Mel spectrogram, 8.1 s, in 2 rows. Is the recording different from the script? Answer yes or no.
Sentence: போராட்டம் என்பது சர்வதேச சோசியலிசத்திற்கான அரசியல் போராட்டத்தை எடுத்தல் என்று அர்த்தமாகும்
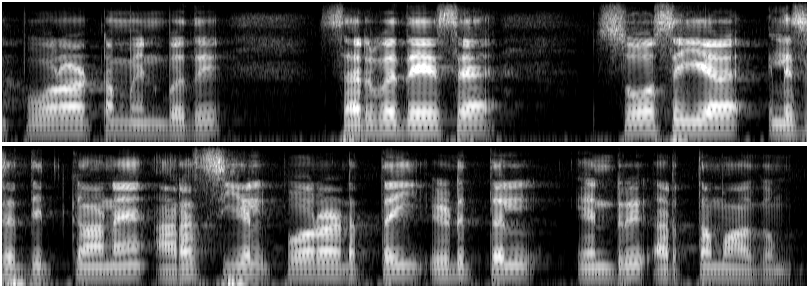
no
